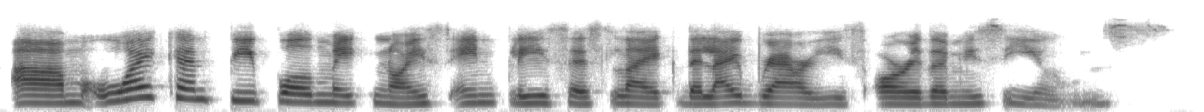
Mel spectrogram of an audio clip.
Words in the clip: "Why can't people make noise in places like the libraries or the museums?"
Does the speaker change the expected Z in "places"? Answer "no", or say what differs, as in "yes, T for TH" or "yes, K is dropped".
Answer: yes, S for Z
